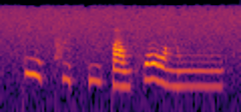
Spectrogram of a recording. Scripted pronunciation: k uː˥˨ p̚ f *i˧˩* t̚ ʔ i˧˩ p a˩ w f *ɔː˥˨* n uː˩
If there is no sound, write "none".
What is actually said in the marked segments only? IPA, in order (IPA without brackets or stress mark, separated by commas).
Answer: i˧˩, ɔː˥˨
